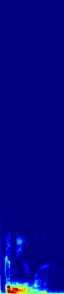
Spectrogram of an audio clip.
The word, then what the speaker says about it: Kamelah: Okay, you say a lot of people pronounce it Kamelah. What is your preference? – It's Kamelah.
